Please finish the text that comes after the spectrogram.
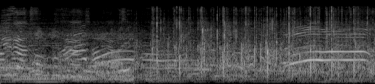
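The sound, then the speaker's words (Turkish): Applause breaks out amid lively crowd chatter at LÖSEV's New Year's ball for children fighting leukemia, with excited voices and children's calls layered over steady clapping at a busy gathering. “Alkışların en büyüğü onlar için.”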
